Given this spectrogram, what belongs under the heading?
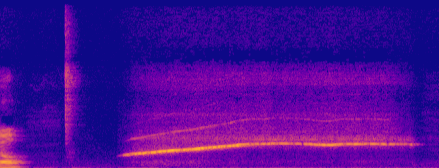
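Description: A tin flute sounds a single high note that slides upward and then holds steady for about three seconds, clear and fairly loud, after a couple of short clicks.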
